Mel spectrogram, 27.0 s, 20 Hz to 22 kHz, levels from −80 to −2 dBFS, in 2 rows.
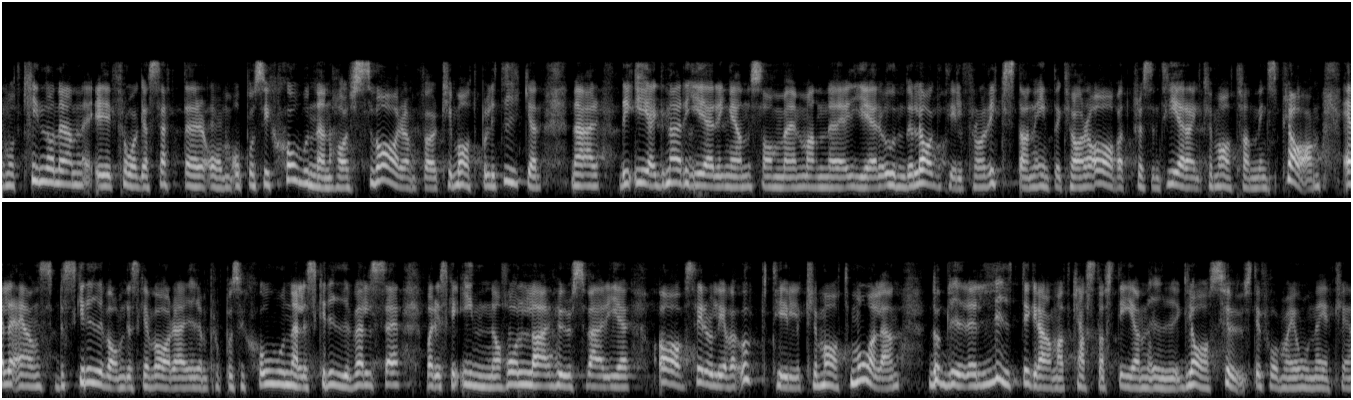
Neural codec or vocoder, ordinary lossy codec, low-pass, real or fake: codec, 24 kHz, 3 kbps, HILCodec; none; 7.2 kHz; fake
